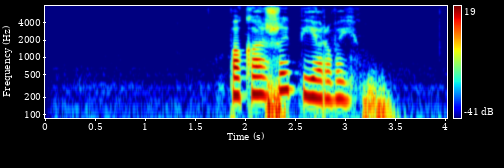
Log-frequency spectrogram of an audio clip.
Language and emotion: Russian, neutral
